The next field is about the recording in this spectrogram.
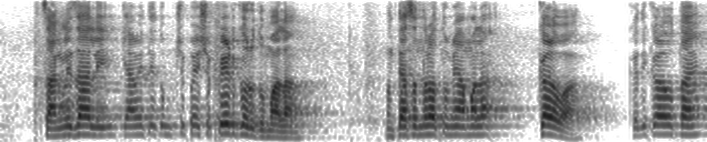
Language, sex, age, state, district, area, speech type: Marathi, male, 30-45, Maharashtra, Satara, urban, spontaneous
